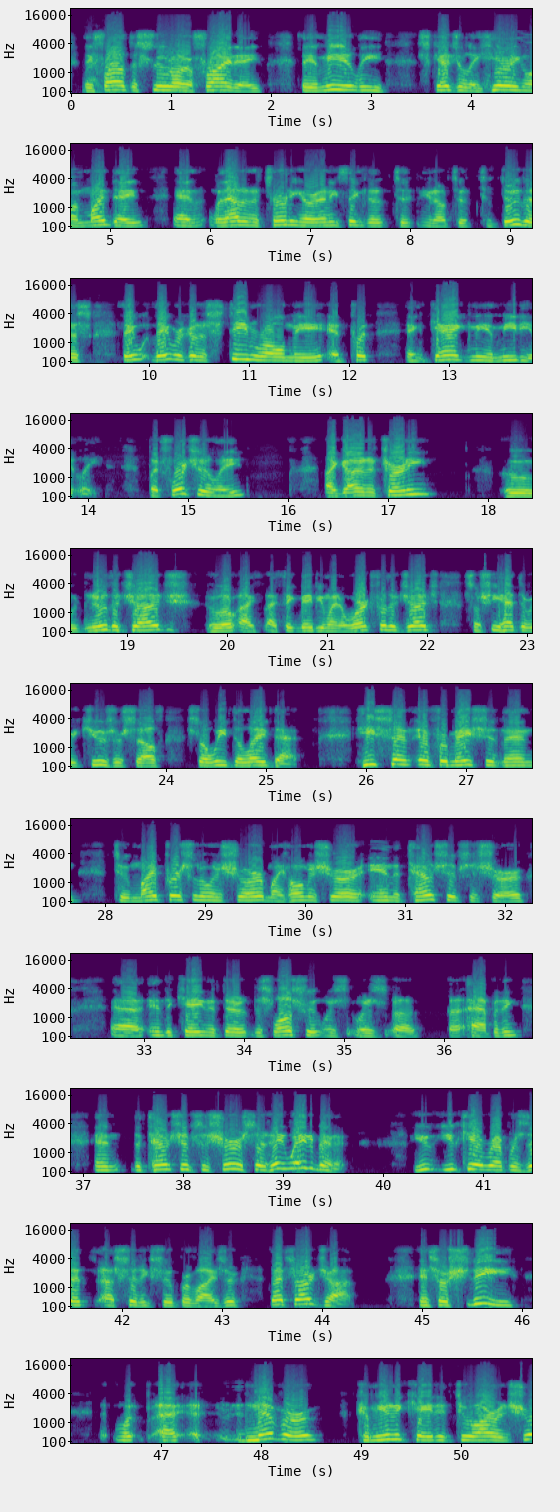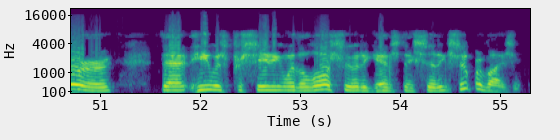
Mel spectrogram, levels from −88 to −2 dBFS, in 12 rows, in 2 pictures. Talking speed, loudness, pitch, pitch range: 150 wpm, -14 LUFS, 175 Hz, 160-195 Hz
